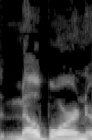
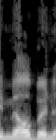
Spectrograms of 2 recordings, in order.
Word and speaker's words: Melbourne: What's funny is everybody outside of Australia says Melbourne, or you know, but the locals say Melbourne, and that's what they want us to say, and that's what we will say.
